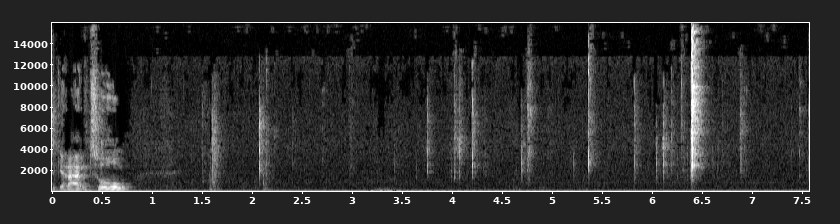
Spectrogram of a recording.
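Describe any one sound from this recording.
Plastic toy parts click and snap as they are moved.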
